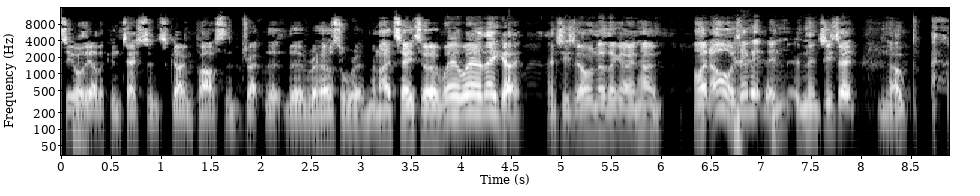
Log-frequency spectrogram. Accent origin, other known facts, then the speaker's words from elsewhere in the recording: Keynsham, South West England, United Kingdom; there was actually a dance school across the road from where I grew up in the West Country, in a little town called Keynsham.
